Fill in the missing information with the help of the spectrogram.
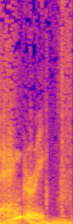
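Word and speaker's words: Angourie: Her name is A-N-G-O-U-R-I-E. I think you pronounce it angry.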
